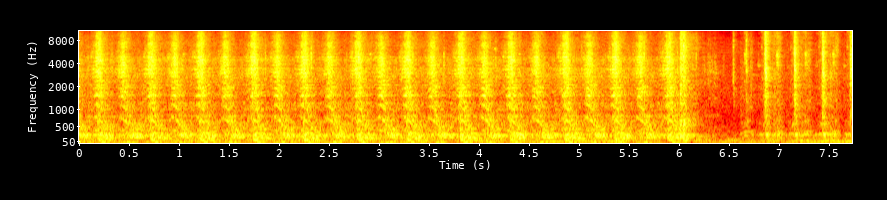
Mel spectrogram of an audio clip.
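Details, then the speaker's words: VW bus with carburettors, cold-blooded, unused for about a month in cold weather, jump-started with a nearly 3-year-old NOCO GB40: slow, laboured cranking at about two turns a second for six seconds, then it fires; weak cranking from a low battery. "It was cranking a little weak. I'll admit that's not cranking over quite as strong as you'd want it to, but it got the job done."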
